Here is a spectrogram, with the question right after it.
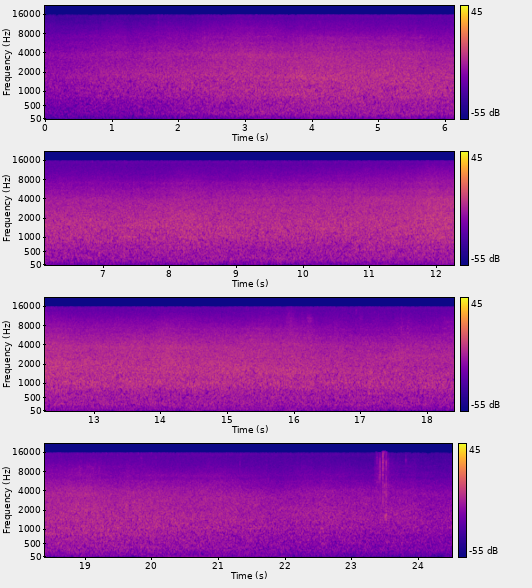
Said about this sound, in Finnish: No niin, syksyinen luontoilta käynnistyy tässä ja syysmyrskyn äänin tämä äänite on myrskytuuli Salpausselän harjulla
